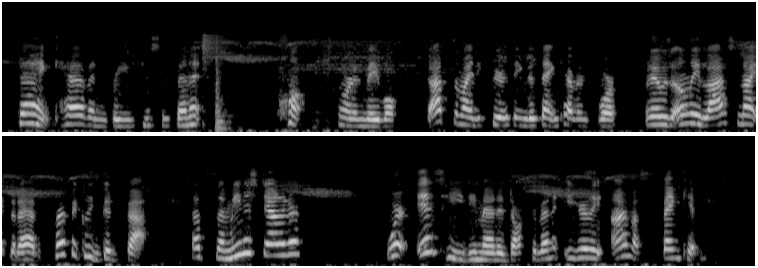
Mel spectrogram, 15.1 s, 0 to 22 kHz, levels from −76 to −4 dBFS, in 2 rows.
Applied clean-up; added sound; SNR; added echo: classical method spectral subtraction.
